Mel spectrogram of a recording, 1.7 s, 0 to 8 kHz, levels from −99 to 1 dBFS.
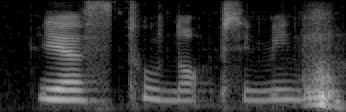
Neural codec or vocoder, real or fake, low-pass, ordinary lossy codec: codec, 16 kHz, 0.9 kbps, LongCat-Audio-Codec; fake; none; none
